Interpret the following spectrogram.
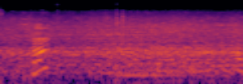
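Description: Auto-rickshaw engine idling with a steady low hum.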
